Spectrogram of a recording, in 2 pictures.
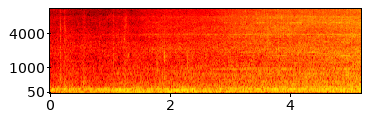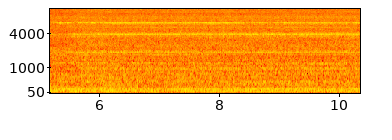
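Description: Electric cooling fan motors on a Chevy/GMC truck still running after shutdown, a steady whirring hum with low droning rumble that grows slightly louder and more even over time.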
